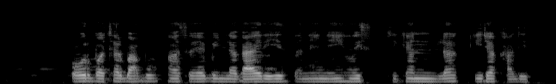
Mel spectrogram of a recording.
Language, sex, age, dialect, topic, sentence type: Chhattisgarhi, male, 18-24, Western/Budati/Khatahi, agriculture, statement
